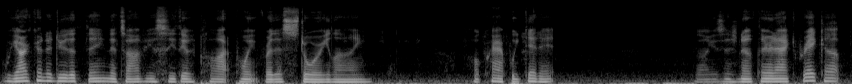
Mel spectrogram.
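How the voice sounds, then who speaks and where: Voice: mid-range voice, fairly even intonation, moderate pace, pauses often, a little hiss or hum. Sarcastic let's play commentator. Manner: joking, sarcastic asides. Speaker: gameplay streamer. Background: game music.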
